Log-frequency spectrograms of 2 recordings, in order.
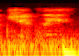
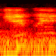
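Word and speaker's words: Ghibli: I call it Jibli just because that's what I've heard on a documentary I watched like 5 years ago, but I'm pretty sure it can go both ways.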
